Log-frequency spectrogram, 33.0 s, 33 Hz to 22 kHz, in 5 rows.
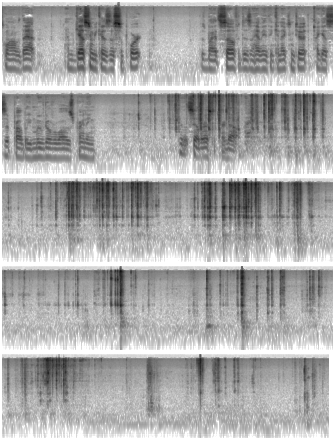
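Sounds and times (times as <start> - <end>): plastic clicks and rattles: 9.3 - 23.0, 23.6 - 28.2.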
